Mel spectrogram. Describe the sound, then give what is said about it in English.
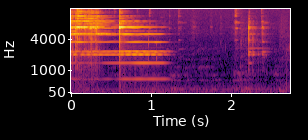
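A small hand bell, used to talk to a santo, rings twice in quick succession, its bright metallic tone lingering and fading over about a second, followed by faint softer clinks. “And when you want to talk to the santo, you take the bell and you talk to the santo.”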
